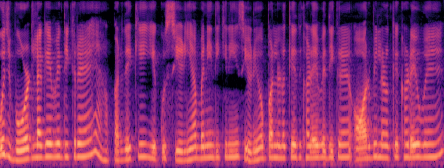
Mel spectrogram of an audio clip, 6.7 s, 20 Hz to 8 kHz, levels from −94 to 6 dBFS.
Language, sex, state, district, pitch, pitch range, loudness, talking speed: Hindi, female, Uttar Pradesh, Budaun, 215 Hz, 185-225 Hz, -18 LUFS, 280 wpm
